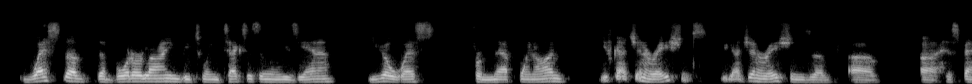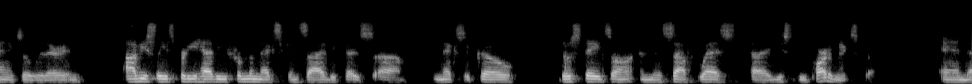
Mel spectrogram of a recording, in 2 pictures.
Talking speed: 160 wpm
